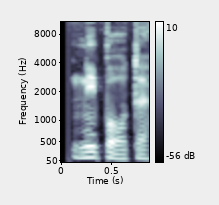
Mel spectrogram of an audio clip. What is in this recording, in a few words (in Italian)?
"Nipote", Italian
